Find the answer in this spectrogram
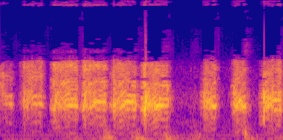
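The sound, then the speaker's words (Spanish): José Corol's pet duck quacks loudly over a phone line on Radio Nacional in a rapid run of harsh, nasal calls, about seven or eight bursts with brief gaps between them, and no talking. “Ahí está su pato que canta y anda por la calle tocando la bocina, no sé si lo escuchan.”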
